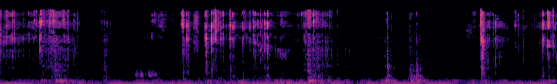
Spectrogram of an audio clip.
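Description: Fingers with lilac nails pick up thin, hollow, blue-and-white striped dry soap curls from rows laid on a woven mat and crush them into brittle shards. The result is a run of sharp, dry, bright crunches and crackles with brief crinkling in between, each break dying away almost instantly.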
